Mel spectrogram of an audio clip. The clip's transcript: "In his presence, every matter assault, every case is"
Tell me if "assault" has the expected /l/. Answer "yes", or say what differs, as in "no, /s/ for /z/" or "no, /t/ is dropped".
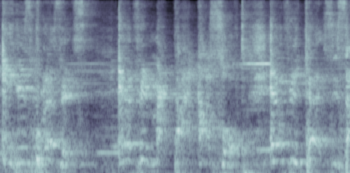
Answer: no, /l/ is dropped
